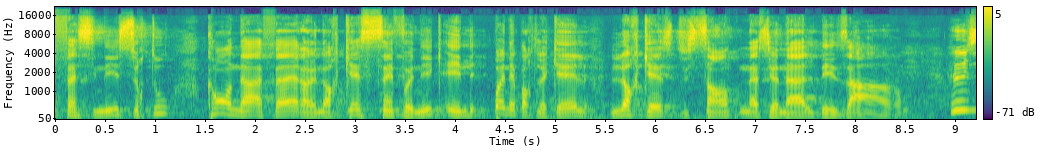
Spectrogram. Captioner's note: speaking french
